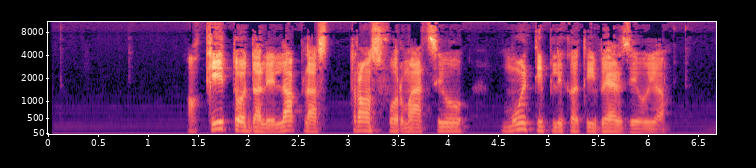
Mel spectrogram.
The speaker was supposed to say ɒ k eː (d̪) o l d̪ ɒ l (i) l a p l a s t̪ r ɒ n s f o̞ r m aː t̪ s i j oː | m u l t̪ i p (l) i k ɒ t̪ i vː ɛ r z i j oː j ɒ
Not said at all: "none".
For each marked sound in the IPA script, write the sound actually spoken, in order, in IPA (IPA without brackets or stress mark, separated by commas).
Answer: t̪, i, l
